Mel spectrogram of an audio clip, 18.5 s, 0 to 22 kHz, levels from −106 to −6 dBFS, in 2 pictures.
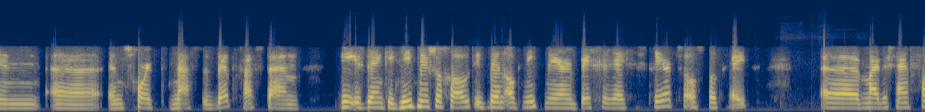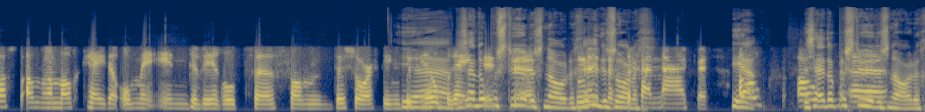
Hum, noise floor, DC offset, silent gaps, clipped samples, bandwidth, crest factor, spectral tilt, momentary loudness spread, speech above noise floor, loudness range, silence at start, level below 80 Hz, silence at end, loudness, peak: none; -54 dBFS; under 0.1%; none; under 0.1%; 16.5 kHz; 20 dB; -3.5 dB/octave; 7 LU; 27 dB; 4 LU; 0 s; -76 dBFS; 0 s; -26 LUFS; -8 dBFS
